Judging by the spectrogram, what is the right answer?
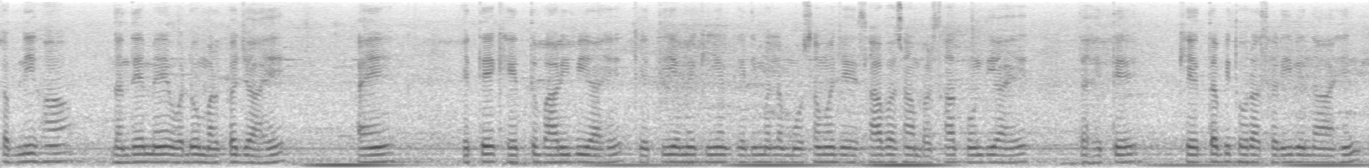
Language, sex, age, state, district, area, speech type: Sindhi, male, 30-45, Maharashtra, Thane, urban, spontaneous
